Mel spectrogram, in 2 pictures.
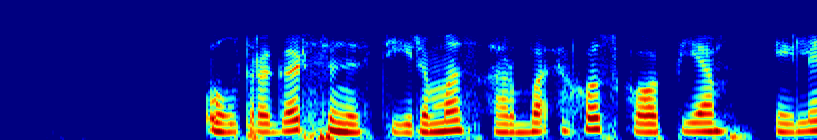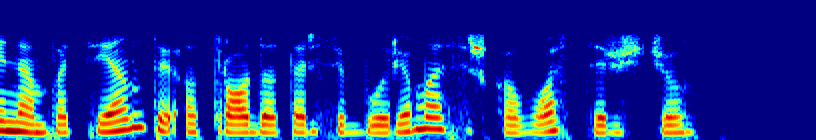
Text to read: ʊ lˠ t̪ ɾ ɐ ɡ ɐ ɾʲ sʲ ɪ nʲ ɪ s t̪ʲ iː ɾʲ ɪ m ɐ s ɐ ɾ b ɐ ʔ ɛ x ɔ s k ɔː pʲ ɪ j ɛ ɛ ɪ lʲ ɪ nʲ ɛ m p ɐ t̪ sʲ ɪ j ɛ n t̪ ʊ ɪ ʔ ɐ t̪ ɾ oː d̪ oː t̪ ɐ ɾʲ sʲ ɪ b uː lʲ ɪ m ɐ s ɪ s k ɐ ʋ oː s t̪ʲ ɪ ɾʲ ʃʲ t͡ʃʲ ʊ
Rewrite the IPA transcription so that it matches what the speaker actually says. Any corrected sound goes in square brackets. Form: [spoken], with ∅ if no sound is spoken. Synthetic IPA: ʊ lˠ t̪ ɾ ɐ ɡ ɐ ɾʲ sʲ ɪ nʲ ɪ s t̪ʲ iː ɾʲ ɪ m ɐ s ɐ ɾ b ɐ ʔ ɛ x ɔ s k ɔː pʲ ɪ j ɛ ɛ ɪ lʲ ɪ nʲ ɛ m p ɐ t̪ sʲ ɪ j ɛ n t̪ ʊ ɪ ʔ ɐ t̪ ɾ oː d̪ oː t̪ ɐ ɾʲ sʲ ɪ b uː [ɾʲ] ɪ m ɐ s ɪ [ʃ] k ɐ ʋ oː s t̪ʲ ɪ ɾʲ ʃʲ t͡ʃʲ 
